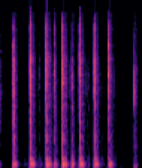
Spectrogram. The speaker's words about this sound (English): Yeah. Not too loud. It should not sound much louder than like, I don't know, your typical like Dell desktop keyboard.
